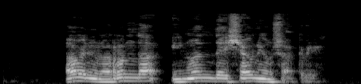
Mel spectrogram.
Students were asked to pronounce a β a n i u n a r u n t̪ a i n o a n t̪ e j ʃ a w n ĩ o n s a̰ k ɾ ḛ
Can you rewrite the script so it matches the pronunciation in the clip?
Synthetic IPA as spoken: a β e n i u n a r o n d̪ a i n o a n d̪ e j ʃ a w n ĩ u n s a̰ k ɾ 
